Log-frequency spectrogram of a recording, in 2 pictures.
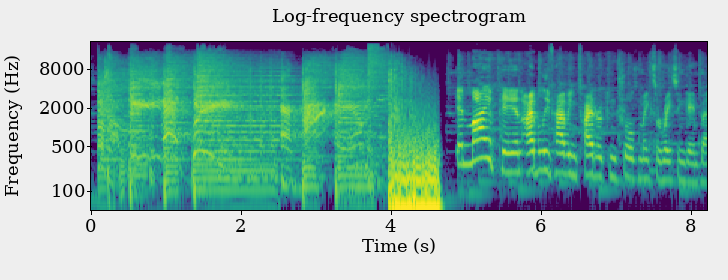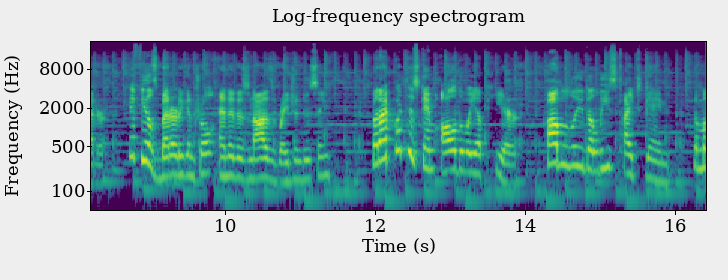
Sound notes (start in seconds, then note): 3.9 bass boosted stomp sound plays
